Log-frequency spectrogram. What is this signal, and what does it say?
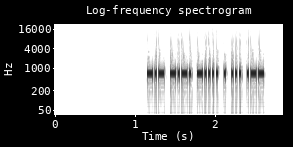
Morse code, heard as a keyed tone, about 47 wpm, 700 Hz. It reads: KC6ESW
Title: USA Call Signs - 6 Characters - Repeated 2x - 50wpm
